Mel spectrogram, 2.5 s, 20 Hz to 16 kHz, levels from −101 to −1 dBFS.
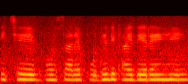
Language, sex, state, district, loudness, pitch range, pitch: Hindi, female, Bihar, Kishanganj, -39 LUFS, 220-225 Hz, 220 Hz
